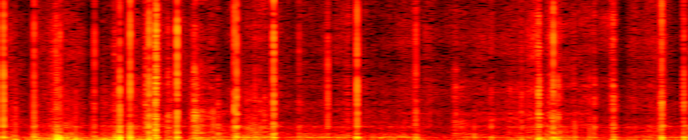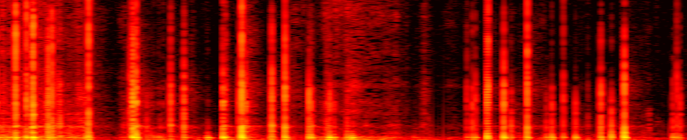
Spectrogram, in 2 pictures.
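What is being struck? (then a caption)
Wooden log-slice trivet. Long painted nails tap and scratch across a round wooden log-slice trivet with carved leaves and a dark center. A rapid run of short, dry clicks and knocks sits over a scratchy, crackling rustle, with much of the sound weight low and only a little brightness at the top. The taps grow sparser and more separated toward the end.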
